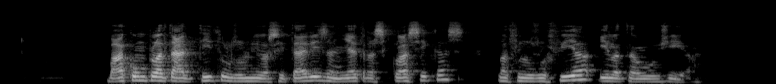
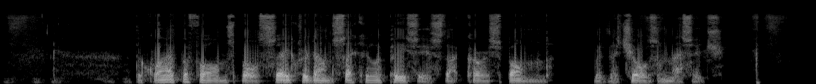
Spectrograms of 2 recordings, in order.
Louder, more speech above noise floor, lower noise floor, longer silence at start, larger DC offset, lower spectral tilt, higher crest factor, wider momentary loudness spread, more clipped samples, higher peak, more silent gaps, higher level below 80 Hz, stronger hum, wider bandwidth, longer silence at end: about the same, -28 LUFS vs -30 LUFS; first, 53 dB vs 26 dB; first, -81 dBFS vs -56 dBFS; first, 1.1 s vs 0.05 s; neither; about the same, -5.5 dB/octave vs -5 dB/octave; about the same, 22 dB vs 20 dB; second, 12 LU vs 21 LU; neither; about the same, -8 dBFS vs -10 dBFS; neither; second, -70 dBFS vs -52 dBFS; neither; second, 8 kHz vs 11.5 kHz; first, 0.75 s vs 0.35 s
